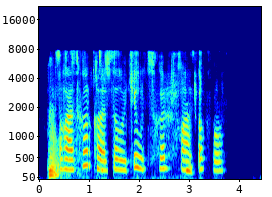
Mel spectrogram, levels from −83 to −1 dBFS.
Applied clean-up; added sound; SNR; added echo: neural mask model Resemble Enhance denoiser.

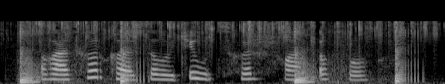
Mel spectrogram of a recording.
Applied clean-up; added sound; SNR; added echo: none; Fart + Glass; 1 dB; none.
